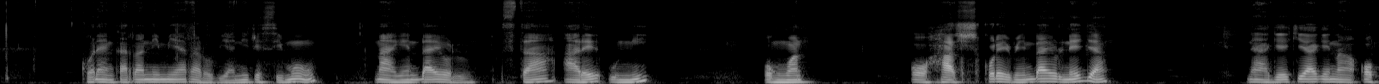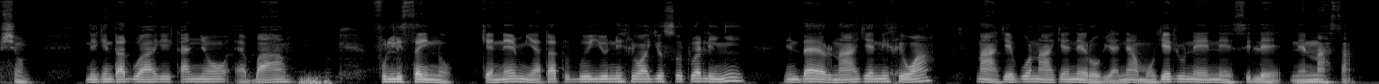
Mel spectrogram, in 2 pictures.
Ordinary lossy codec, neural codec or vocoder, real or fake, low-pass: none; none; real; none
